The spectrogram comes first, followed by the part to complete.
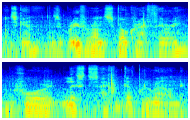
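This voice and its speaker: A man playing an affectionate, teasing wizard master in an ASMR roleplay, speaking softly, intimately and in a measured way. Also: low-pitched, noisy background. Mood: instructive, affectionate.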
